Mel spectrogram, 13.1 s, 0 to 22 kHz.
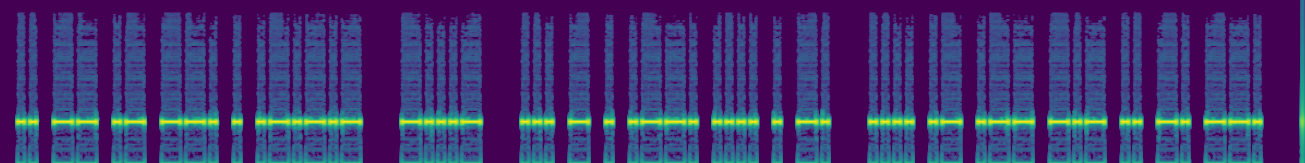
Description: Morse code, heard as a keyed tone, about 20 wpm, 1000 Hz. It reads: IMAGE. <BT> STEPHEN HAWKING
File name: qotdfiles / 20wpm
